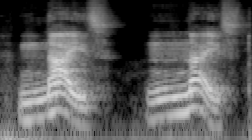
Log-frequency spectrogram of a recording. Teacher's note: जुबान भी मिलेगी ऊपर और नाक में से भी निकलेगी। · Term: नून गुन्ना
